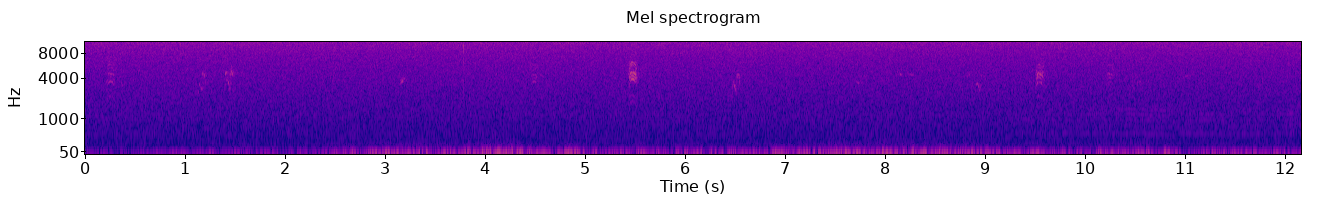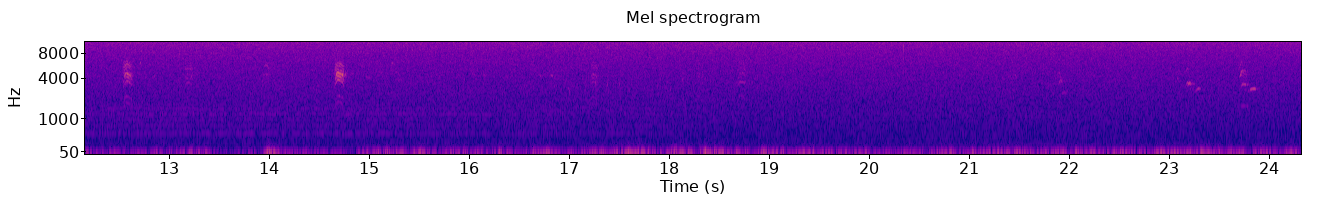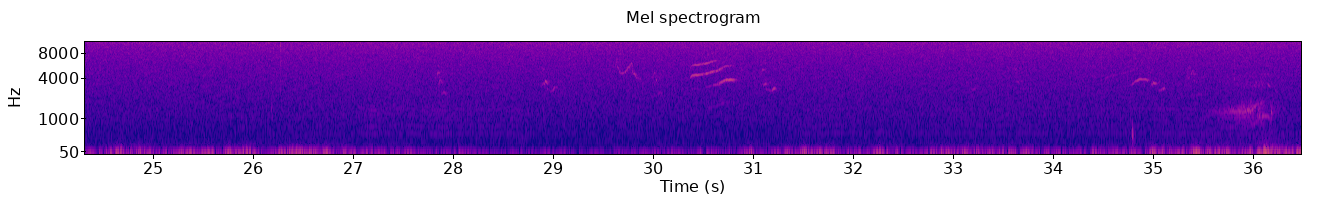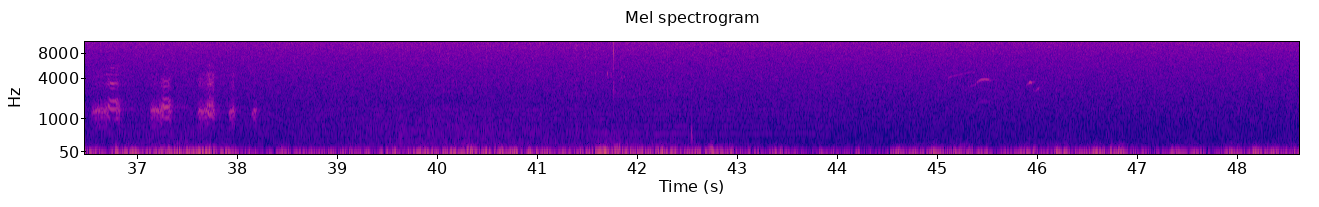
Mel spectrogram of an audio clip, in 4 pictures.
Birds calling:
House Finch (Haemorhous mexicanus), Hawaii Amakihi (Chlorodrepanis virens), Erckel's Francolin (Pternistis erckelii)

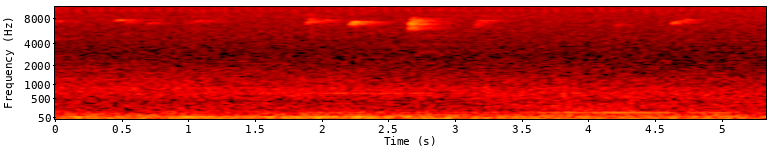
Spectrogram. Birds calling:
Black-capped Chickadee (Poecile atricapillus), Northern Cardinal (Cardinalis cardinalis)

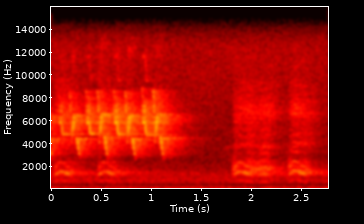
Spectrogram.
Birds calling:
American Crow (Corvus brachyrhynchos), Ovenbird (Seiurus aurocapilla)

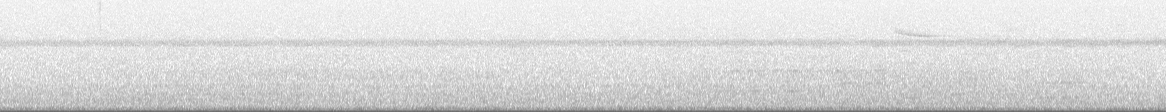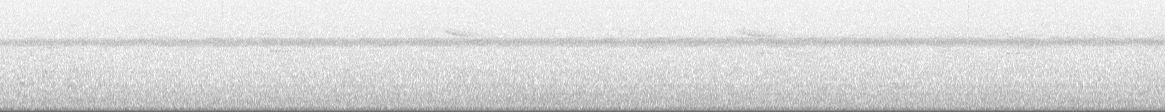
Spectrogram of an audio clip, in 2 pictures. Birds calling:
Canada Goose (Branta canadensis), Red-winged Blackbird (Agelaius phoeniceus)

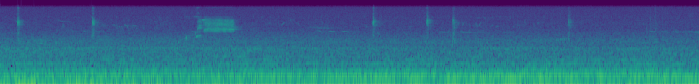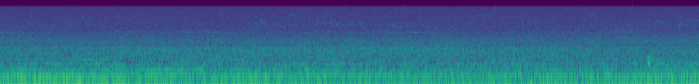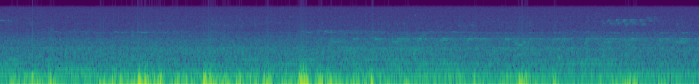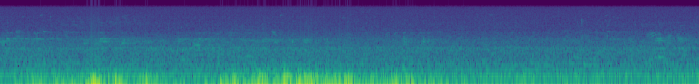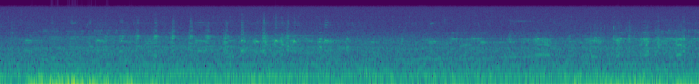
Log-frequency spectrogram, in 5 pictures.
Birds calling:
Tufted Titmouse (Baeolophus bicolor), Red-winged Blackbird (Agelaius phoeniceus), Northern Flicker (Colaptes auratus), unidentified bird, Canada Goose (Branta canadensis)

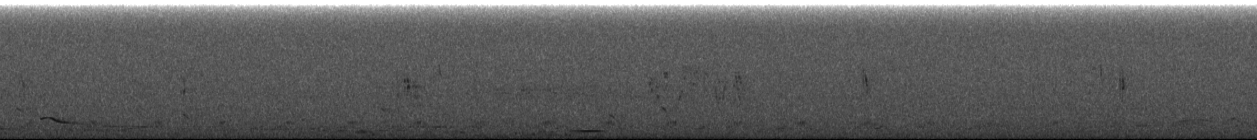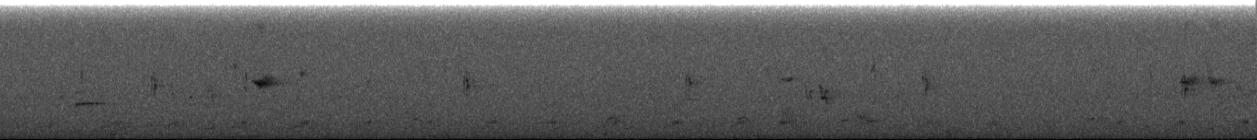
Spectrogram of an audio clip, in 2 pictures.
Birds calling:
Long-tailed Manakin (Chiroxiphia linearis), Buff-throated Saltator (Saltator maximus), Rufous-and-white Wren (Thryophilus rufalbus)

